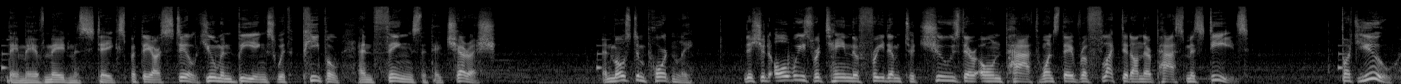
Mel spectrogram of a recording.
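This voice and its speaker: An actor playing a composed, principled prison warden in a video game, speaking in a measured, eloquent and firm way. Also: male voice, mid-range voice, slight background noise, close to an everyday voice. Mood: accusing. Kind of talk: dramatic video game voice acting.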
